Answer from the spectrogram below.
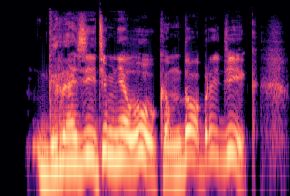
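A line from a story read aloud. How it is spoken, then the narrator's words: Pleading. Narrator (Russian): взмолился он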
